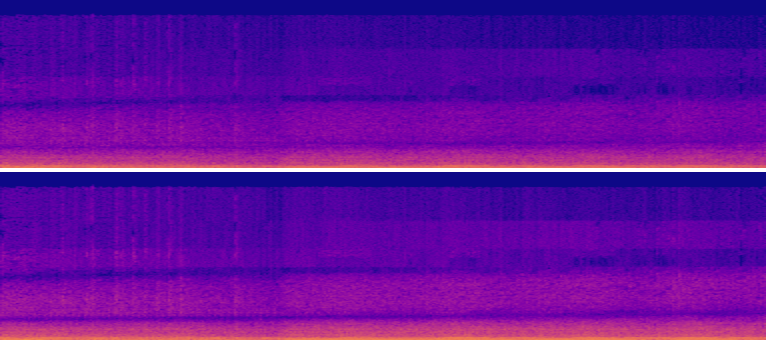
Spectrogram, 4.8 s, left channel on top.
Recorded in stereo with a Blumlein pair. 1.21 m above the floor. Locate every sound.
0.0 s a lawn mower: 10° right; by 4.8 s 20° right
